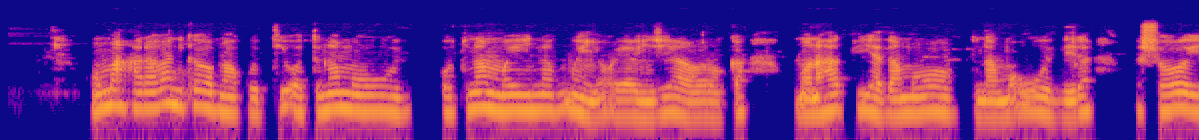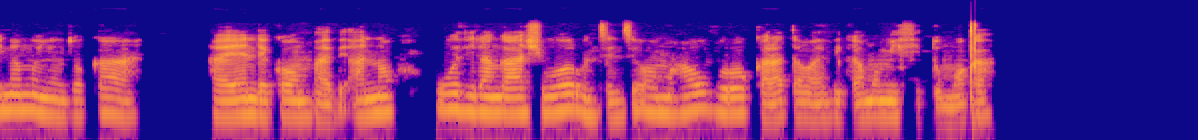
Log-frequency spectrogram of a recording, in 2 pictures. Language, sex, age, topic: Oshiwambo, male, 18-24, agriculture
